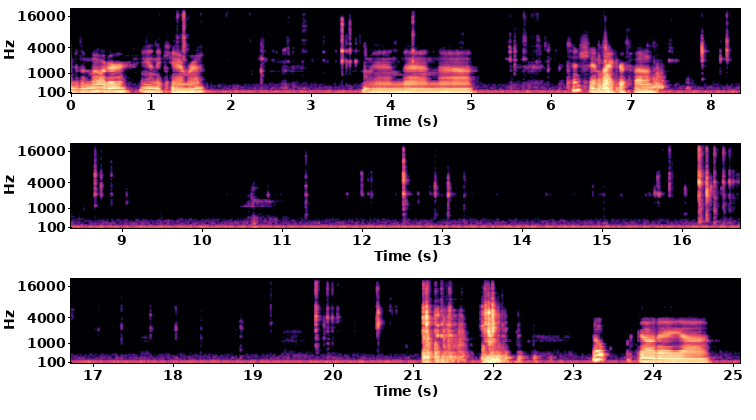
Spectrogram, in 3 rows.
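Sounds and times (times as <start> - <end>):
clicks of small parts handled: 1.0 - 9.2, 10.8 - 22.4.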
